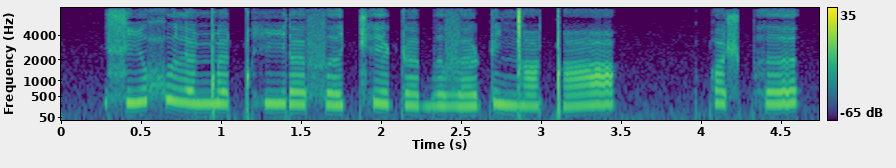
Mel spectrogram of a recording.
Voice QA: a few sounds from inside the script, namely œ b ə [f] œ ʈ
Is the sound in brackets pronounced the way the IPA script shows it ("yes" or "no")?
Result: no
